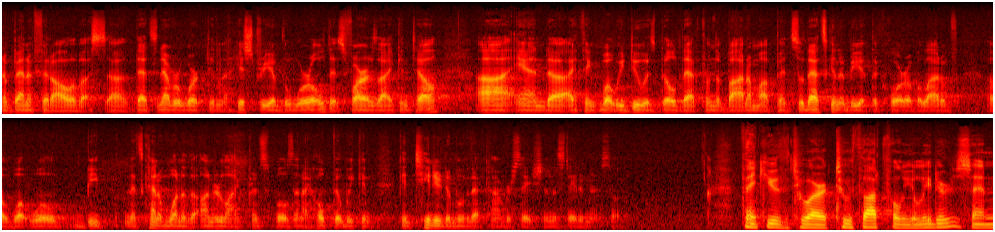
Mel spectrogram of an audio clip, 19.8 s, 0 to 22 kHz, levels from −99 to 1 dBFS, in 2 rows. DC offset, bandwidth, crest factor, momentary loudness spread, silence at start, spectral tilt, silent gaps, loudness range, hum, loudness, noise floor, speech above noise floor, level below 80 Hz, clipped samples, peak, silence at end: under 0.1%; over 20 kHz; 24 dB; 15 LU; 0 s; -4.5 dB/octave; none; 9 LU; none; -40 LUFS; -67 dBFS; 27 dB; -74 dBFS; under 0.1%; -16 dBFS; 0 s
